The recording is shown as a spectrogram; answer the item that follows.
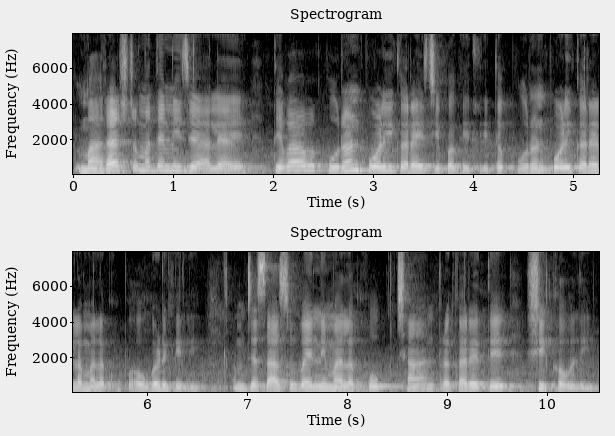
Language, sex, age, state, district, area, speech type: Marathi, female, 60+, Maharashtra, Pune, urban, spontaneous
